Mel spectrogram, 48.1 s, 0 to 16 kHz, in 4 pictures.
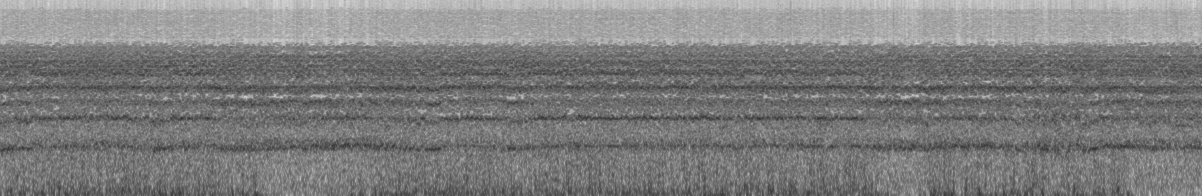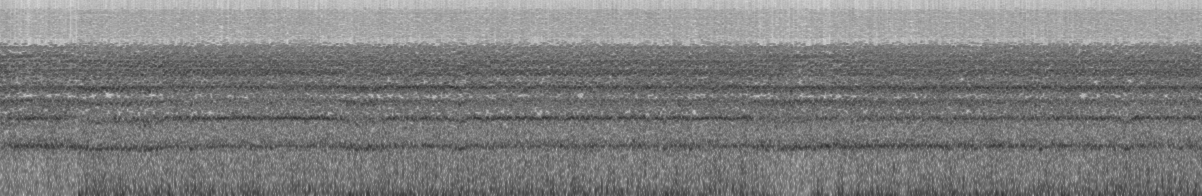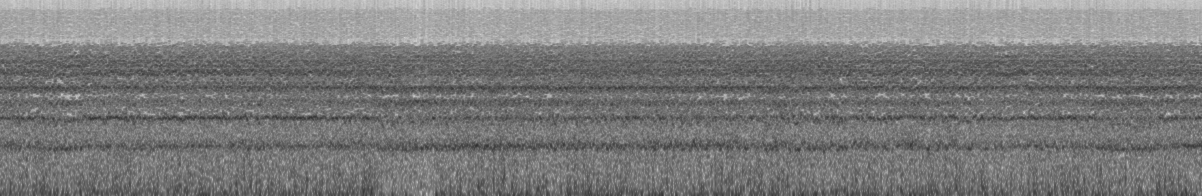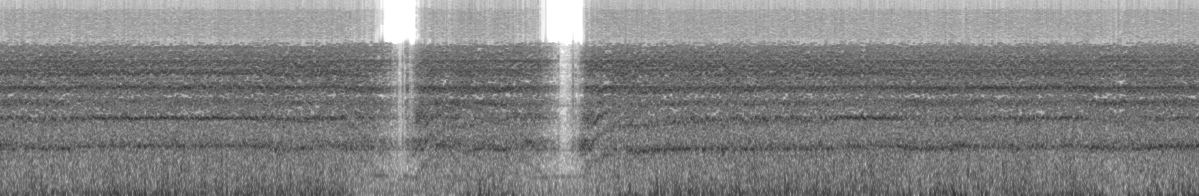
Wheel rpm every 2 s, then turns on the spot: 220, 220, 220, 230, 220, 220, 220, 230, 230, 230, 230, 230, 230, 230, 230, 230, 230, 230, 230, 180, 110, 190, 220, 230.
none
